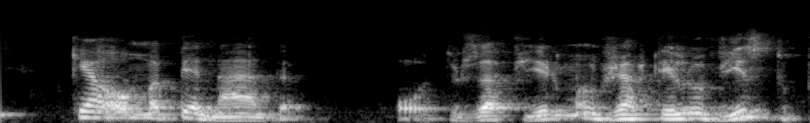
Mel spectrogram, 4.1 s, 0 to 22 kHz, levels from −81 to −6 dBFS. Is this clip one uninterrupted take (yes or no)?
yes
